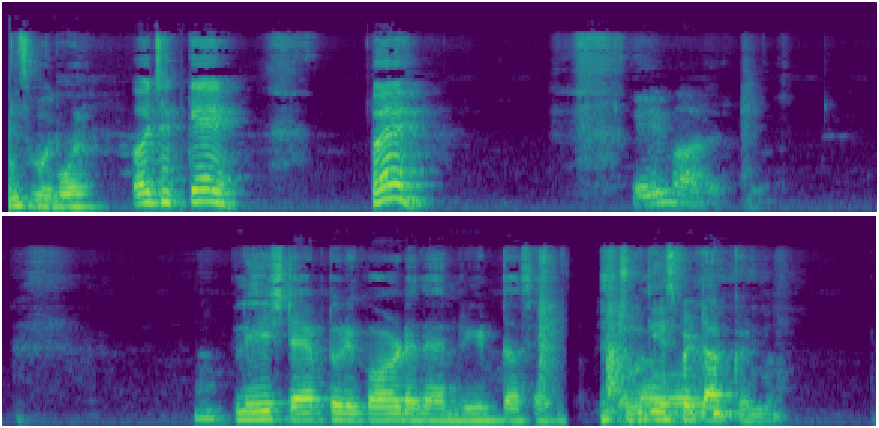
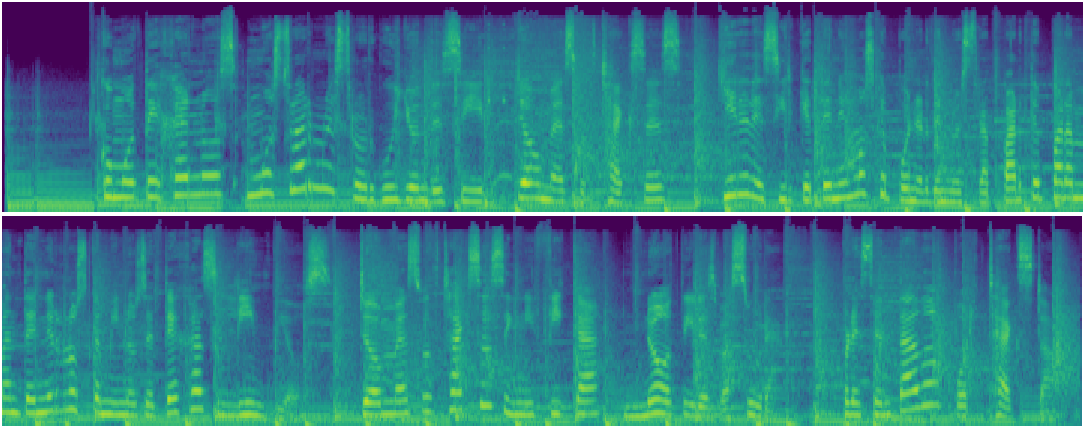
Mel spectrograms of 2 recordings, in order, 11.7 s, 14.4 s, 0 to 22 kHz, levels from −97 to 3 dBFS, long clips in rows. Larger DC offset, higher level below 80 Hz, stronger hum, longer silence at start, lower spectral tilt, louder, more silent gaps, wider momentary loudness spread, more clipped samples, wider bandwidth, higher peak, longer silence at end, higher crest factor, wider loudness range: neither; second, -56 dBFS vs -32 dBFS; neither; about the same, 0.05 s vs 0.05 s; about the same, -5 dB/octave vs -4 dB/octave; about the same, -18 LUFS vs -17 LUFS; neither; first, 18 LU vs 4 LU; neither; second, 12.5 kHz vs 19 kHz; about the same, -2 dBFS vs -2 dBFS; first, 0.6 s vs 0 s; about the same, 18 dB vs 16 dB; first, 14 LU vs 1 LU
